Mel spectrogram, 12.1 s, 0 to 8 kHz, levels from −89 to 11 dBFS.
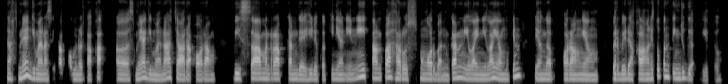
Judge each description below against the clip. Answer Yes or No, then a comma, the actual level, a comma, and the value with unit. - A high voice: No, low, 130 Hz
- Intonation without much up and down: Yes, narrow, 2.1 semitones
